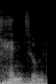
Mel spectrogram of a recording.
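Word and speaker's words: centum: Das D fällt natürlich raus, das K, das ist dieses hier, das wird zu K und es wird eben im Lateinischen C geschrieben. Das M wird zu N, weil das T folgt und im Lateinischen wird dann, wenn das M im Kern der Silbe steht oder das N, ein E eingefügt und da hinten sehen wir dann die normale Fortführung der Endung. Das ist also Kentum, das Wort für 100 im Lateinischen und deswegen heißt es Satim und Kentum.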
